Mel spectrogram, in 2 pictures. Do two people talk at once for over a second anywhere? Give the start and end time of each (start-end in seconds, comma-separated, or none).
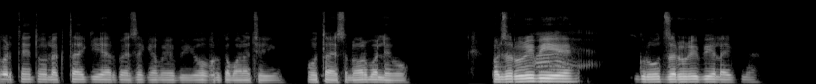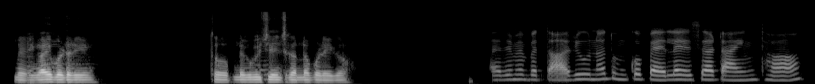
none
